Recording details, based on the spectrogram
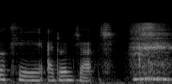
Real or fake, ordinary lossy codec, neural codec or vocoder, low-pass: real; MP3, 48 kbps; none; 7.2 kHz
